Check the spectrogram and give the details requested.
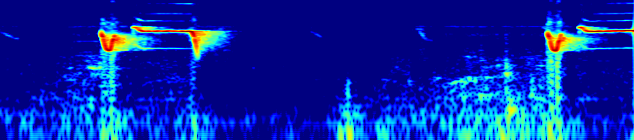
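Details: A flowerpecker with a red head gives two sharp, high chirps, each sliding up into a short ringing tone and snapping down at the end. A long silent gap separates them.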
